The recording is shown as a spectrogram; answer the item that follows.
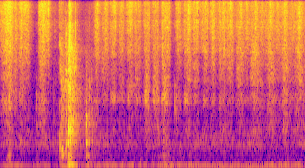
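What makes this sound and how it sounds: A gloved hand scrubs the wet white rubber/foam sole and edge of a light pink sneaker with a wooden-handled brush above soapy water. Steady, raspy bristle rubbing runs throughout, with a low hum underneath. A couple of louder knocks come near the start.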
